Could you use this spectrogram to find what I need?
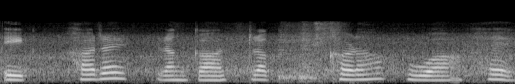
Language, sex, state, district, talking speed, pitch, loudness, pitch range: Hindi, female, Madhya Pradesh, Dhar, 95 wpm, 225 Hz, -16 LUFS, 205-255 Hz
